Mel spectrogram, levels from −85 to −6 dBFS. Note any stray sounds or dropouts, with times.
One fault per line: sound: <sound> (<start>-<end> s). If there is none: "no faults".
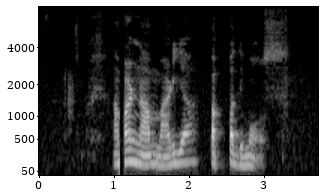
sound: dropout (1.1-1.1 s)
